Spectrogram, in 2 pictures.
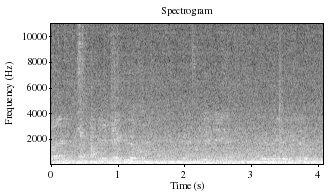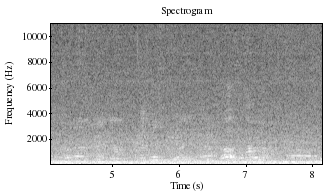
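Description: A rolling pin rolls flatbread dough on a steel counter.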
